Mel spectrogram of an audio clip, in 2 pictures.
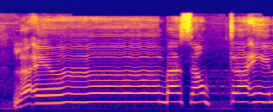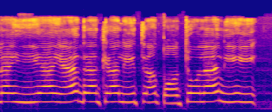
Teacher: انتبه إلى الترقيق في السين والتاء وفخم الطاء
